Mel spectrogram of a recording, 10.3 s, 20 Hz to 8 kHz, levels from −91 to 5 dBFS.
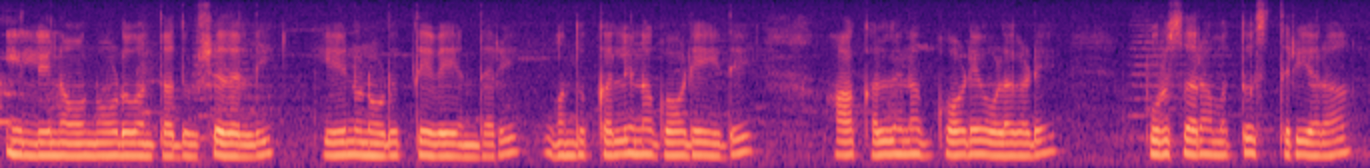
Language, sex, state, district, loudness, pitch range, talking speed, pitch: Kannada, female, Karnataka, Raichur, -17 LUFS, 175-195 Hz, 110 wpm, 185 Hz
